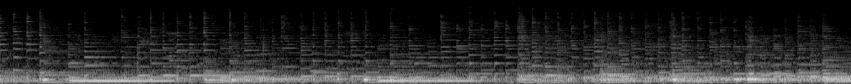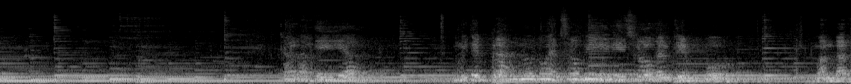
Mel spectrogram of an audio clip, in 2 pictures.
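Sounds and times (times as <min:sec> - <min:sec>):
acoustic guitars playing: 0:00.0 - 0:17.0.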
